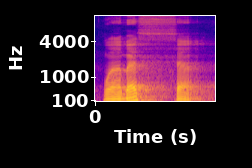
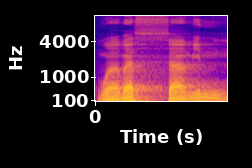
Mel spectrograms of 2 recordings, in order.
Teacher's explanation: Kemudian wabassa, ada sa bertasydid karena dia bersifat rokhawah, alirkan suaranya. Wabassa, jangan buru-buru.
